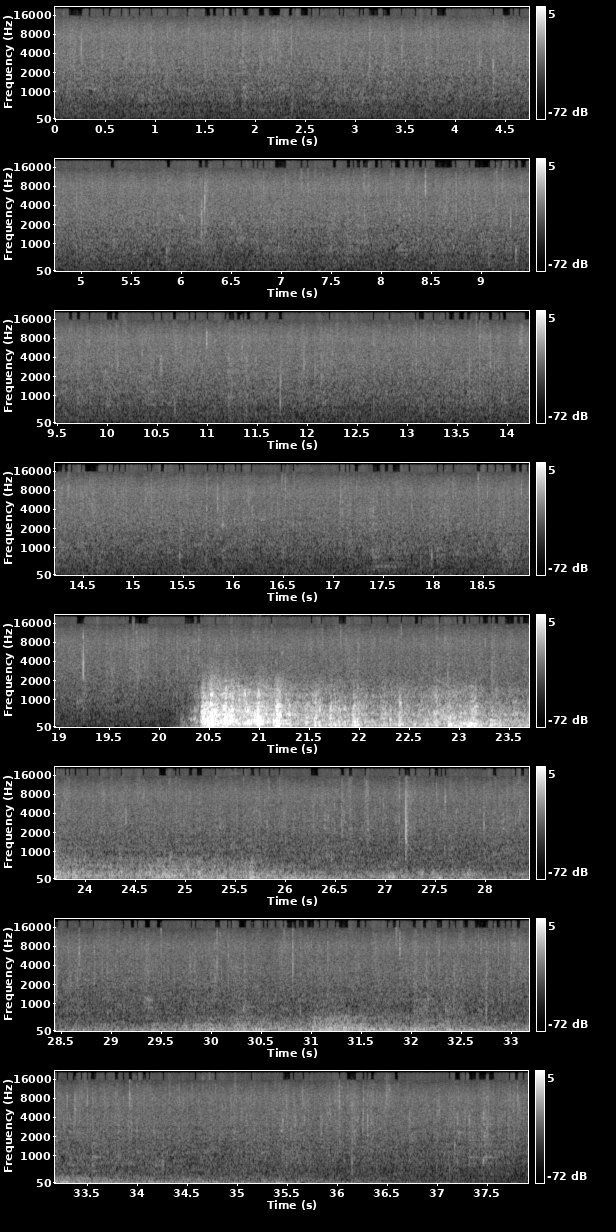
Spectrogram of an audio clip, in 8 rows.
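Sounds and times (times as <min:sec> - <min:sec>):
steady rain: 0:00.0 - 0:37.9
thunderclap rumbling: 0:20.3 - 0:36.2.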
